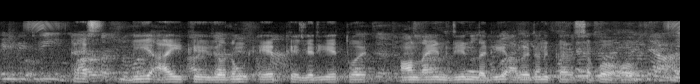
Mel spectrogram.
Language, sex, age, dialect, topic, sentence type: Magahi, female, 41-45, Southern, banking, statement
